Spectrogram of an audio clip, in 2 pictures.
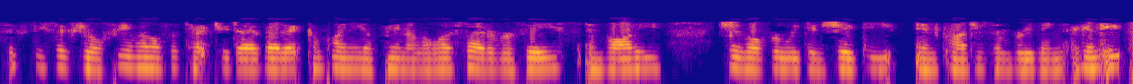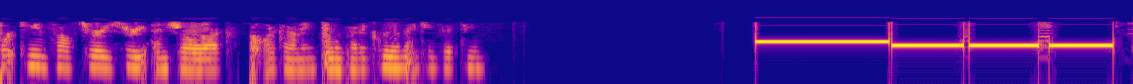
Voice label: Waverly Ambulance, dispatch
